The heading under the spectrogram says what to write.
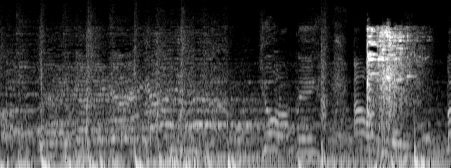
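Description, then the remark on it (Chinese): A sudden, bright crash of breaking glass from a sound effect bursts in near the end, its crisp high shards ringing over continuous background music that plays throughout. “心碎的声音。”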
